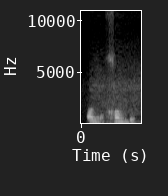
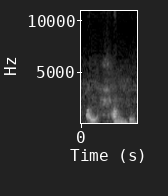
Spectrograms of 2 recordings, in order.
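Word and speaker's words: الحمد: Alhamdu, that is incorrect. That is not the correct pronunciation of this. So it's Alhamdu with a Ha, Ha, Ha.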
